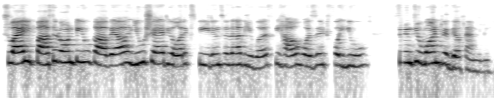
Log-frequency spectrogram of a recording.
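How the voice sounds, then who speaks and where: A woman's voice: sits high, moderate pace, poor audio. A young woman moderating a panel in a conversational, reflective way. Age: young adult. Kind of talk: casual panel discussion.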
